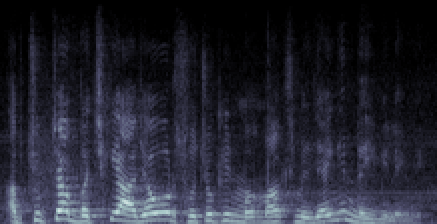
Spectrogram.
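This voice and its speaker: A man's voice: high voice, sing-song, fast, muffled recording. A man teaching a German exam class in a casual explaining style, talking straight to his students and dropping in German example sentences. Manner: mixes Hindi with German example phrases, addresses students directly.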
